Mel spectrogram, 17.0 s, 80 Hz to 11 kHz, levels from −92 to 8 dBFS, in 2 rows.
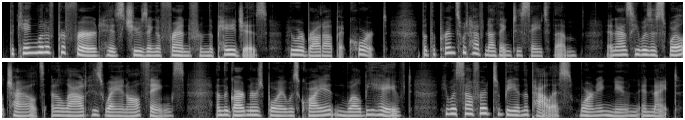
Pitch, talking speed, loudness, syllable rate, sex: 200 Hz, 220 wpm, -21 LUFS, 5.5 syllables/s, female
